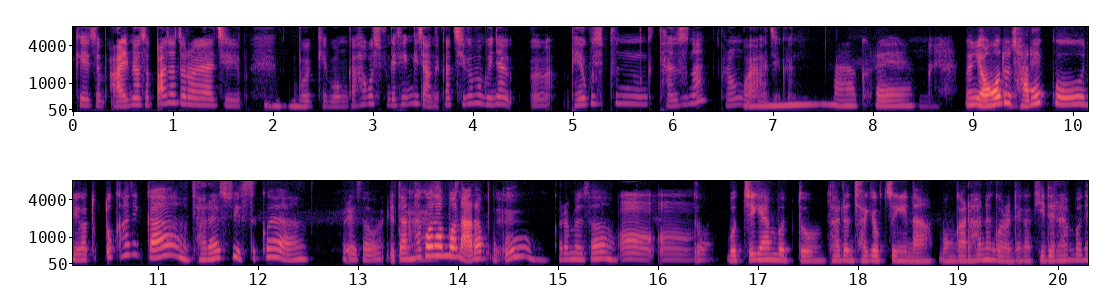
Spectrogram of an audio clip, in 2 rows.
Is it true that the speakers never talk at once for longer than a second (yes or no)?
no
